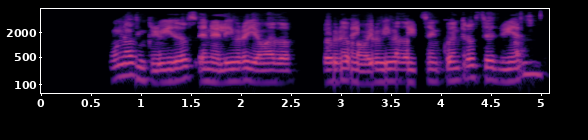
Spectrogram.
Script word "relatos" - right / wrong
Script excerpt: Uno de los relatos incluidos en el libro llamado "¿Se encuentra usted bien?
wrong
